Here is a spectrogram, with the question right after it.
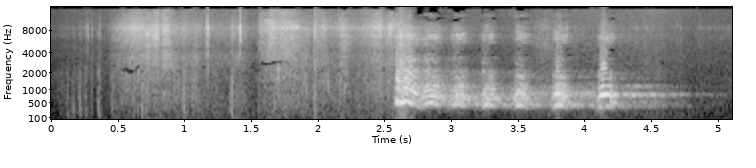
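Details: Chained dog left out in the snow at night with no shelter, barking; hissy noise first, then a loud run of rapid, overlapping barks for about two seconds before fading.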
